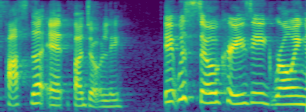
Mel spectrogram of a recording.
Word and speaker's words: pasta e fagioli: This is a great one because Italian Americans always know pasta fazool, but Italians won't recognize the fazool. It's pasta e fagioli.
